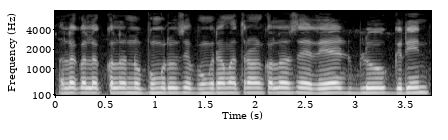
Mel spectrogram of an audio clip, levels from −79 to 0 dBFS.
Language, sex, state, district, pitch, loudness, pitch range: Gujarati, male, Gujarat, Gandhinagar, 170 Hz, -13 LUFS, 165-170 Hz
